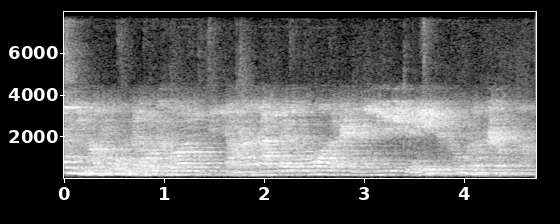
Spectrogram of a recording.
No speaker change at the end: No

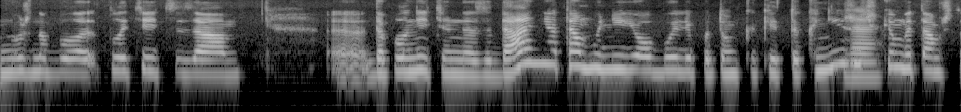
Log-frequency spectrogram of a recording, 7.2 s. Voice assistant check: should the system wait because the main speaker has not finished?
Yes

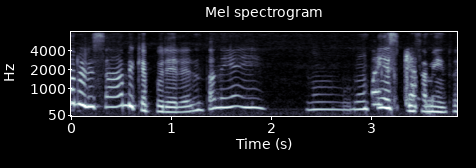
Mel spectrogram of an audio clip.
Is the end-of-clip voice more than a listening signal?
No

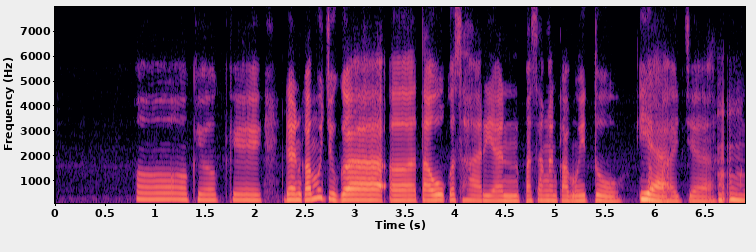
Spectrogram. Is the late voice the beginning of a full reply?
Yes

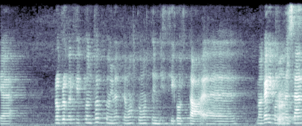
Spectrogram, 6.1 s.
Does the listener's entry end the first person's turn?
No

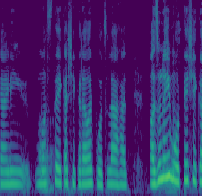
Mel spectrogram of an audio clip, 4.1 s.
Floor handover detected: No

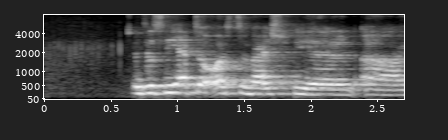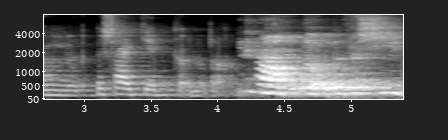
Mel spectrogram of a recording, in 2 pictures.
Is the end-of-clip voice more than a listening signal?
Yes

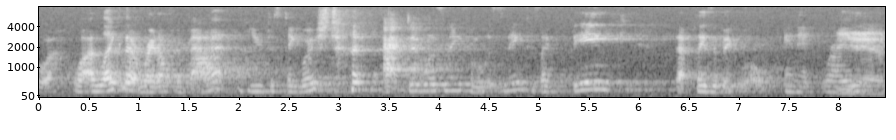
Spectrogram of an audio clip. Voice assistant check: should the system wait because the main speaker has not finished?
No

